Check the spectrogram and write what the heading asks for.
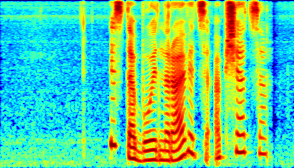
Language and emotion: Russian, positive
